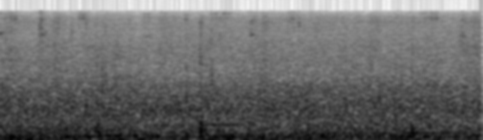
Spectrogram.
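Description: Footsteps of a person walking at an even pace on an asphalt road, over a low steady rumble.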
